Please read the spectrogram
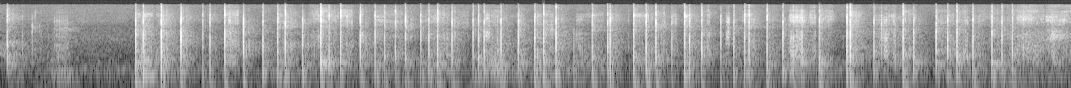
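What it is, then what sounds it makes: Clear plastic pouch, tapped and scratched. Long pointed nails tap and scratch across the clear PVC face of a small, round, hollow cosmetic zip pouch with yellow trim, lying flat with a flat printed yellow card inside. After a brief quiet moment, a rapid, continuous run of short, crisp plastic clicks and light scratches follows, each dying away almost instantly.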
